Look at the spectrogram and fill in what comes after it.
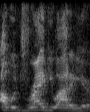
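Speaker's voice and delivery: ordinary delivery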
